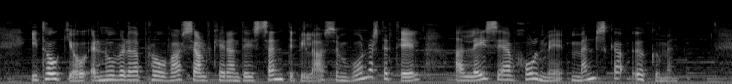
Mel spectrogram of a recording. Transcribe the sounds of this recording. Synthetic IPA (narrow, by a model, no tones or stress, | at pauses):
it̪ʰoːwco̰wʔɛ̰ɾnuvɛːɾɪðaðpʰɾoːwvasjawlfcʰejɾant̪ɪsɛnt̪ɪpḭːla̰sɛmvɔːnast̪ɛɾ̥t̪ʰɪl | a̰ðleːjsɪavhowlmɪ̰mɛnskaœːkʏmɛnː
